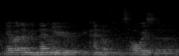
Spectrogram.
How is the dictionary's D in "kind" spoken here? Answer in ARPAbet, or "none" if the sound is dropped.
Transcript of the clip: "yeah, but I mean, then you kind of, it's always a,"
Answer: D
